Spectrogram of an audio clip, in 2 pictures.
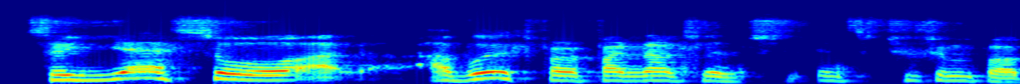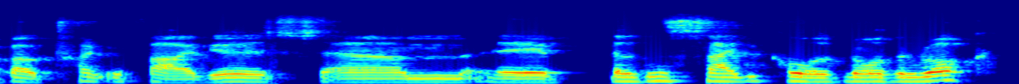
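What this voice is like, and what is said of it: Geordie northern English accent. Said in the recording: “I'm from the north of England, which is a very Geordie accent ... So we tend to talk very fast.”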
